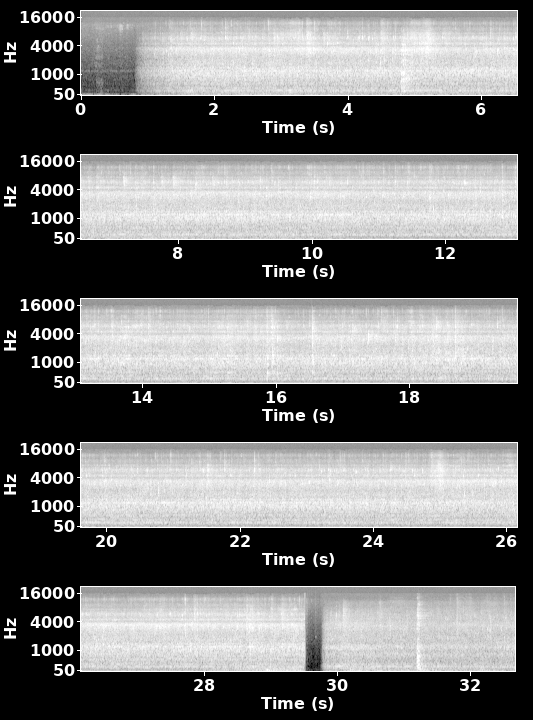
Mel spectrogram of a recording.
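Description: Water running steadily down a Gold Hog Multi Sluice's scrubber mat and spilling into its tub, with a faint steady hum underneath; the water is slowed by the sluice's low pitch of about five and a half degrees. The flow starts about a second in, and a couple of faint knocks come in along the way.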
